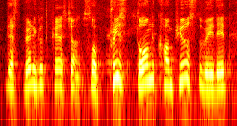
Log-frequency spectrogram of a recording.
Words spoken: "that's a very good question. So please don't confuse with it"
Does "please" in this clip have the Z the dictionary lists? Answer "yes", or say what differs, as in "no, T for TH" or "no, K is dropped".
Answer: no, S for Z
